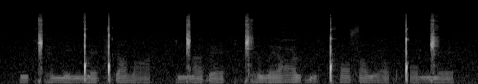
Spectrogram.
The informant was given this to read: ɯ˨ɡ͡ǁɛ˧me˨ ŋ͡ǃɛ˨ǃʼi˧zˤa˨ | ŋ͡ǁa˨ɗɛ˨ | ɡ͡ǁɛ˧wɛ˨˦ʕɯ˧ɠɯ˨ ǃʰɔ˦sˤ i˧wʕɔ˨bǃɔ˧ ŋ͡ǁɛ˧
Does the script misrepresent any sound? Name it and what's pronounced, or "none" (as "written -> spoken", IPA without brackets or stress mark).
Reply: zˤ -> ðˤ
